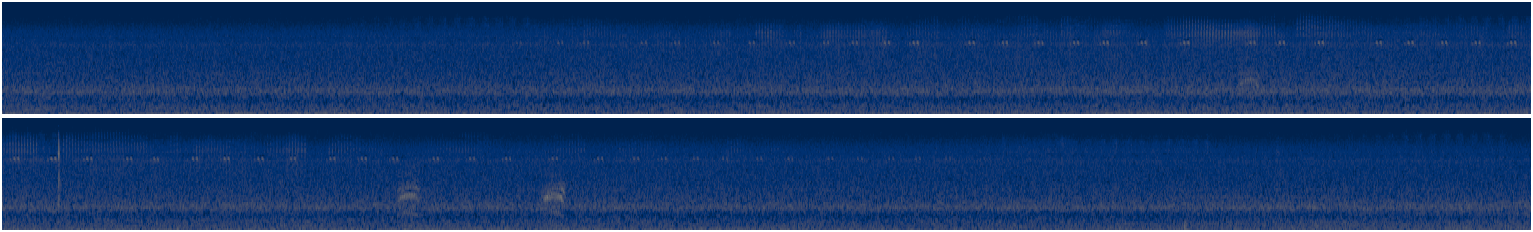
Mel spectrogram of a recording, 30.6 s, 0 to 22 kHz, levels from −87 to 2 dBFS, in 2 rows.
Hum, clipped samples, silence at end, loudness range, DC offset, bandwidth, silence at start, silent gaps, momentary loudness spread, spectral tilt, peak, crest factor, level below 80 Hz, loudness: none; under 0.1%; 0 s; 3 LU; under 0.1%; 16.5 kHz; 0 s; none; 4 LU; -1.5 dB/octave; -24 dBFS; 34 dB; -70 dBFS; -57 LUFS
